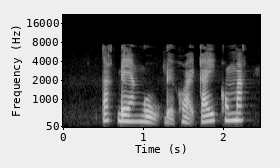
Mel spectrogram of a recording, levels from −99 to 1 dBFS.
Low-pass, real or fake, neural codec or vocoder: 7.2 kHz; real; none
